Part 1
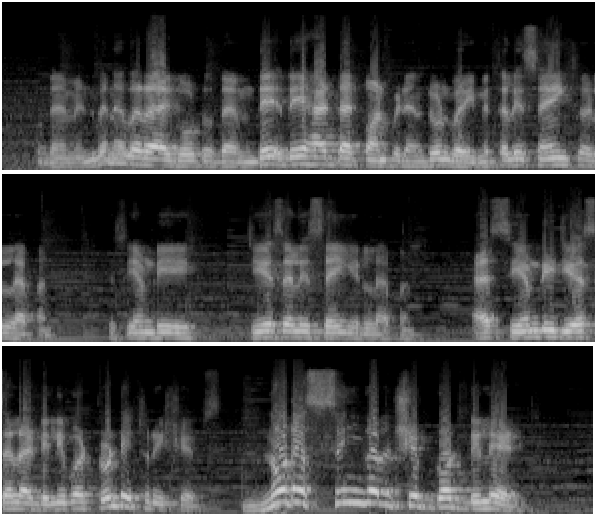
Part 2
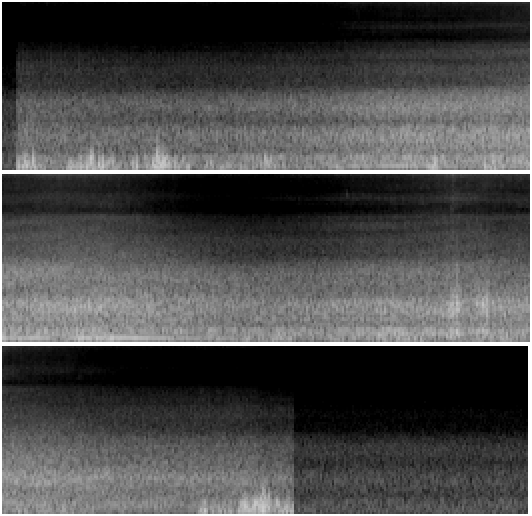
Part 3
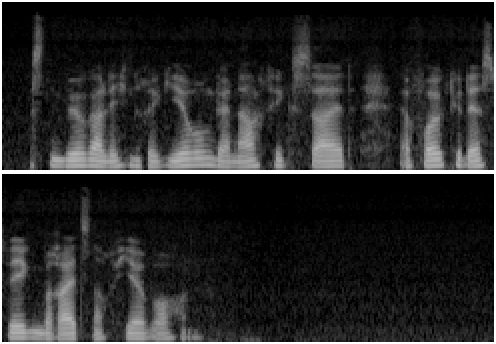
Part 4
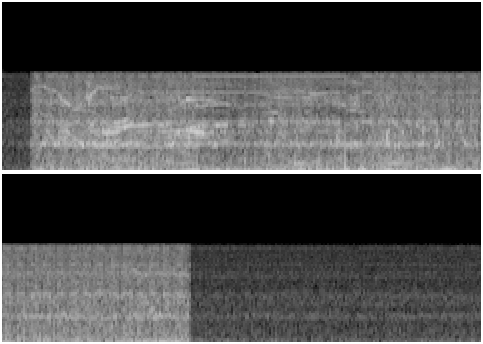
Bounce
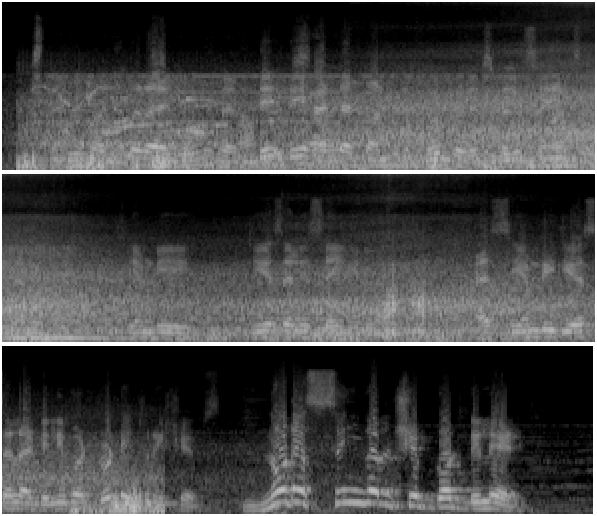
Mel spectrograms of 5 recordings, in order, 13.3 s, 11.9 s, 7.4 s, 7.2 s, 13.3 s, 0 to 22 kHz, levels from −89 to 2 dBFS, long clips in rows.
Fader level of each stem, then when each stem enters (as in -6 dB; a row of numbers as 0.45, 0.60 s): -8.0, -6.0, -7.5, -16.0 dB; 0.00, 0.00, 0.00, 0.00 s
